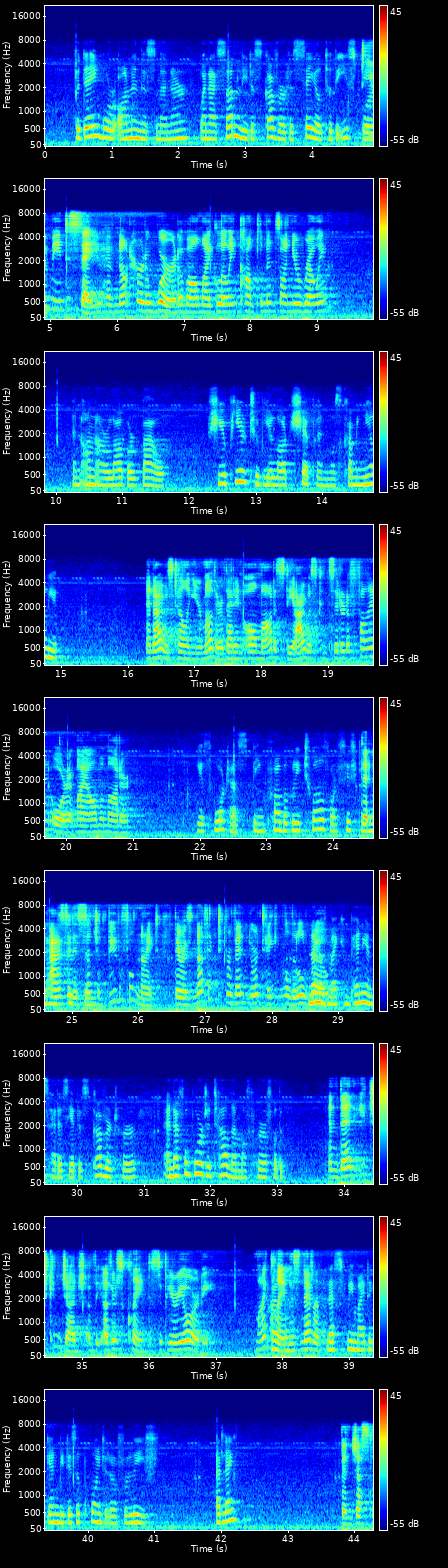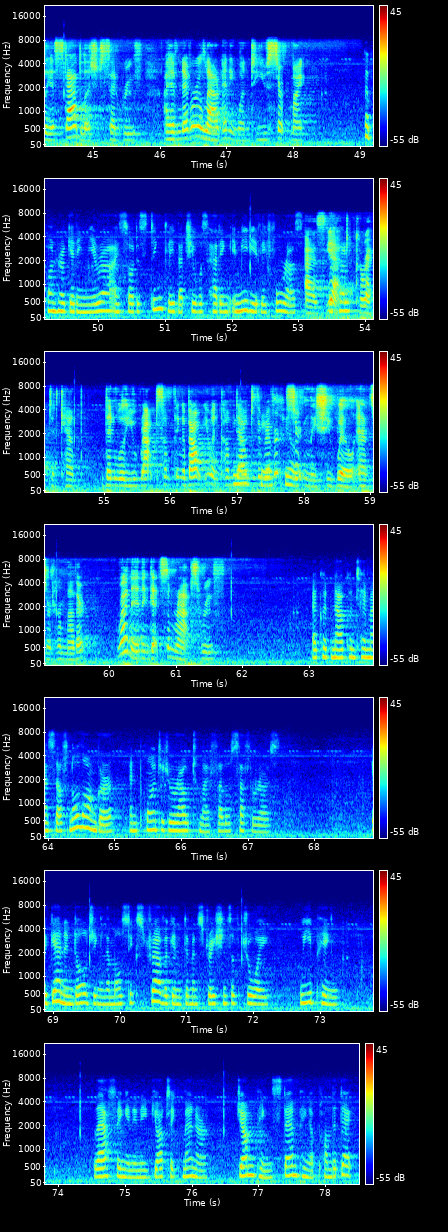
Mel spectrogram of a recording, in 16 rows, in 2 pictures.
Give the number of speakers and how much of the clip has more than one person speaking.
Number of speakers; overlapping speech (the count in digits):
2, about 6%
